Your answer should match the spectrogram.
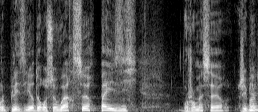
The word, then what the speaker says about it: Paësie: Aujourd'hui, nous avons le plaisir de recevoir Sœur Paesi. Bonjour ma sœur, j'ai bien prononcé ?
